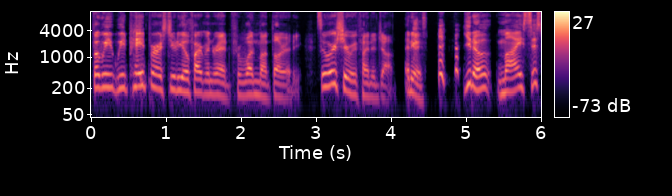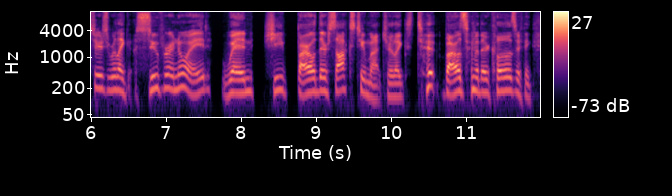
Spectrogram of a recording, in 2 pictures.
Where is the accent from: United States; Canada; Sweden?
Canada; I grew up in Canada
